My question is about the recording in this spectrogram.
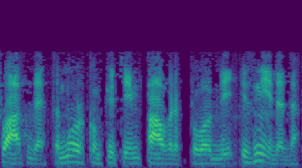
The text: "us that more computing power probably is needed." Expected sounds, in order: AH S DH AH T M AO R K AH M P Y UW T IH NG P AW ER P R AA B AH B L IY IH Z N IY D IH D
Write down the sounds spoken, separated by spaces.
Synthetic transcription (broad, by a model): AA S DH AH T M AO R K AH M P Y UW T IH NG P AW ER P R AA B AH B L IY IH Z N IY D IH D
